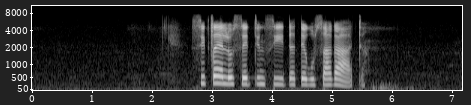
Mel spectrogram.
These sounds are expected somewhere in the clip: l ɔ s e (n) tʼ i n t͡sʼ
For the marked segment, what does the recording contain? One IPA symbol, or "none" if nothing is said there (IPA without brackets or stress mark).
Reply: none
